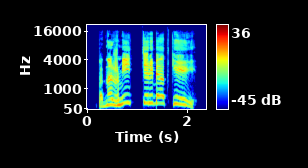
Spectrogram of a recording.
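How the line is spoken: Bishop shouting. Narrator (Russian): крикнул епископ Батта и Уэлса

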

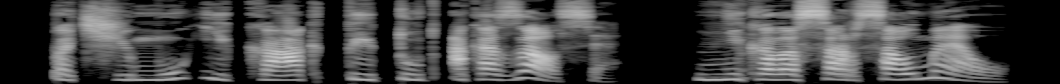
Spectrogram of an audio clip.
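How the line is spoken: Angry growl. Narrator (Russian): прорычал выведенный из себя Хальдор

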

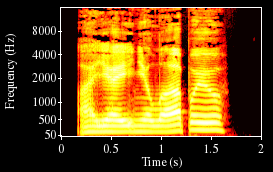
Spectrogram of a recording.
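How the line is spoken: Deep bass, close to ear. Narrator (Russian): пробасил Демиург у меня над ухом

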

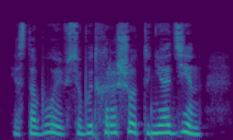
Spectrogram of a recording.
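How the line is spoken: Soft whisper. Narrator (Russian): шептала Леша тихо

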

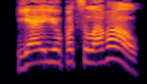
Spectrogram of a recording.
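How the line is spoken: Yelling. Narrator (Russian): орал Билли

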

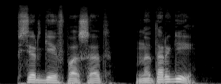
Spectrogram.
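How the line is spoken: Calm reply. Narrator (Russian): ответил спокойно

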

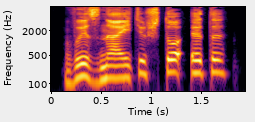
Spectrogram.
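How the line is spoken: Loud question. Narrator (Russian): громко спросила Ярцева у девушек

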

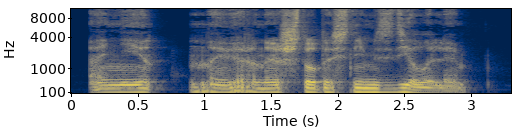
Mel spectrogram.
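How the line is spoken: Hoarse voice. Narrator (Russian): хрипло произнес Крейг

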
